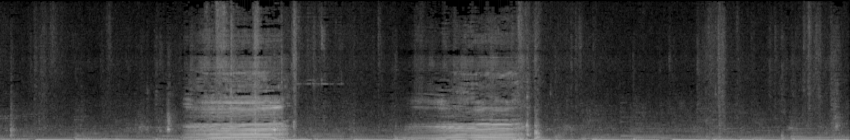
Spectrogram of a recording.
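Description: A cow gives two long, low moos, each a drawn-out lowing swelling and fading over about two seconds, with steady background music throughout.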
